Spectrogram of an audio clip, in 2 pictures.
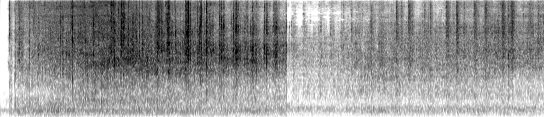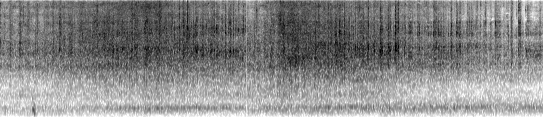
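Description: Battery-powered Trackmaster toy train running on plastic track: a steady motor whir with the wheels and coaches clicking and rattling along. It drops suddenly about six seconds in, then swells again as the train comes close.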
